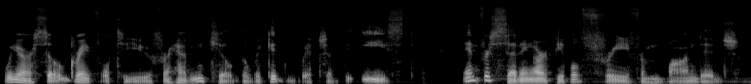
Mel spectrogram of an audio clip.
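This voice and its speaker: Guy reading as tiny old lady from a storybook, polite n formal, gravelly and low, dry sound. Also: huge pitch swings, normal speed, dark tone, no echo, exaggerated voice. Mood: courteous, grateful. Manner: formal, courteous. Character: little old Munchkin woman, courteous and grateful.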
